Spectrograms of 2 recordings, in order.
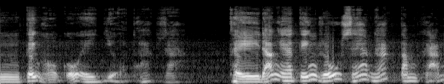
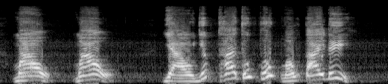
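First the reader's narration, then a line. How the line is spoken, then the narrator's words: Panicked shout. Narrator (Vietnamese): Thôi Dân thất kinh hét lớn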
